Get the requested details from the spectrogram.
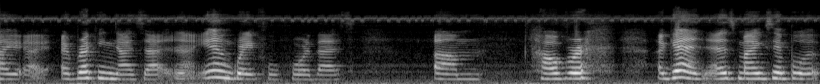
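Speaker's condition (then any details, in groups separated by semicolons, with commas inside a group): Cerebral palsy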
